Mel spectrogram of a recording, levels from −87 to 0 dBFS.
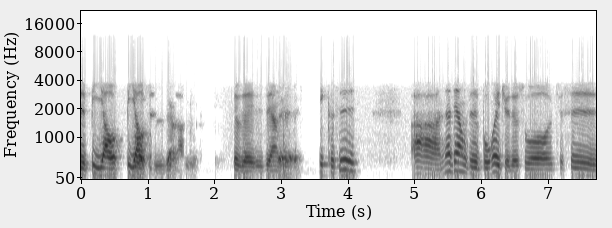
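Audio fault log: throughout, filter restarted on every block: a steady buzz near 93.8 Hz that rises and falls with the signal level, as a filter restarts from silence each block, fitting a 512-sample block.
1.04–1.56 s, speech suppressed in double talk: the speech dips by roughly 25 dB for about half a second, likely an echo canceller turning down the talker while both sides spoke.
1.84–2.0 s, background gated by the echo canceller: the room sound drops by about 21 dB for around 150 ms as the canceller clamps the microphone during loudspeaker playback, then recovers.
2.0–2.07 s and 3.18–3.52 s, echo leak: a delayed copy trailing 244 ms behind, first faint at roughly 40 dB down, then clearer at roughly 15 dB down, likely loudspeaker pickup the canceller missed.
3.04–3.06 s, packet loss with pitch repetition: a brief held, buzzy note where 20 ms of audio went missing and the receiver repeated the last pitch period to bridge it.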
